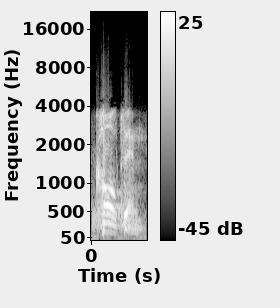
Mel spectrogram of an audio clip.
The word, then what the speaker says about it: Calton: And Calton, right? Did I get that right? Yeah, Calton.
